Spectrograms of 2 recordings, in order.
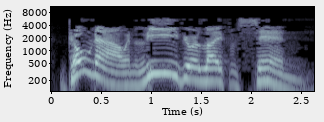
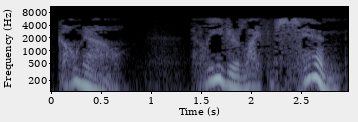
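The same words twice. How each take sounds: First: It sounds stern and threatening. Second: It sounds gentle and compassionate. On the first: Stop sinning or face worse punishment next time. "I kind of typically always read it like" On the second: You are not condemned and are free to go. "my tone of voice is intentional"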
